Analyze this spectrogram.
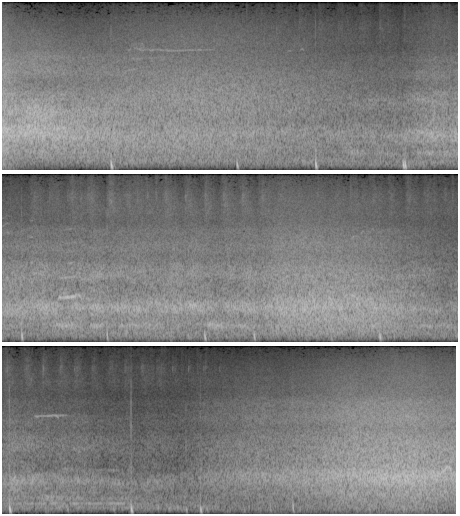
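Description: A stadium crowd roars and murmurs steadily, swelling louder at the start and end.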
